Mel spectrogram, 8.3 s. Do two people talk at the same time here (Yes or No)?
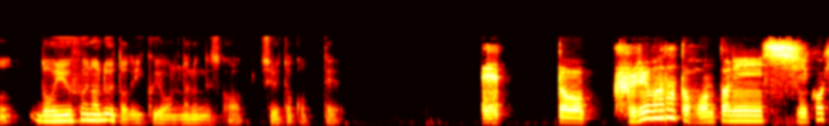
No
